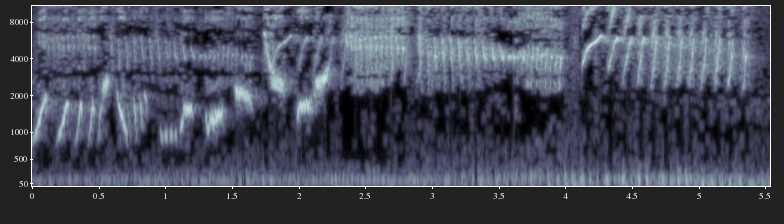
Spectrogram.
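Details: White-rumped shama from Medan in full song: quick descending whistled notes give way to long rapid buzzy trills and rattling series, very loud and dense, over a faint low hum.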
